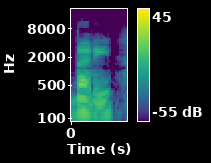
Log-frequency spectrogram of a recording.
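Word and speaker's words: Bettye: harden and his wife betty i believe it's pronounced betty it's written b-e-t-t-y-e and they solve the 408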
